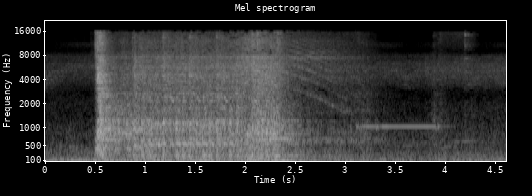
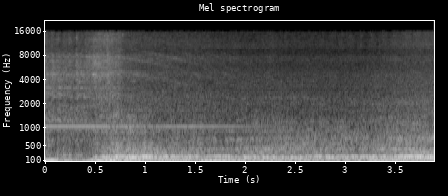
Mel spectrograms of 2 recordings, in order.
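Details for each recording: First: 1992 Chevrolet Camaro Z28 with intermittent hard start, stalling and rough idle: two cranking bursts of a couple of seconds each, engine never catches; hard start, cause not yet found. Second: 1992 Chevrolet Camaro Z28 V8 with a history of intermittent hard starting, stalling and sputtering, after a new fuel filter, ignition control module and oil pressure sender: it catches and settles into a steady, even, smooth idle with no misses. It sounds healthy, but the fix isn't confirmed because the fault is intermittent.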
